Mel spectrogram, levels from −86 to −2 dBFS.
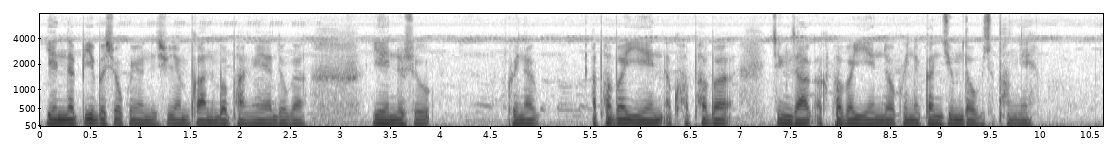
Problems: none marked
